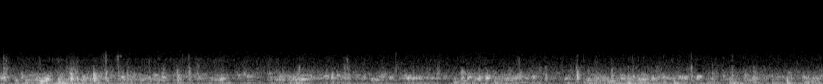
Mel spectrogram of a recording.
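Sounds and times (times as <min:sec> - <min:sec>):
calm scuba diving sounds: 0:00.0 - 0:08.2.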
